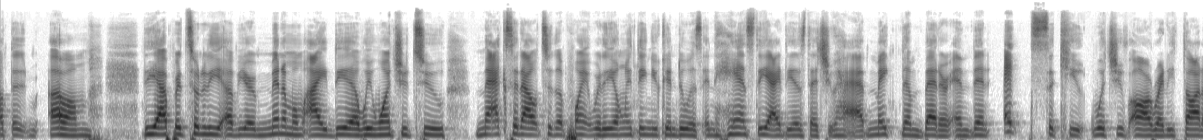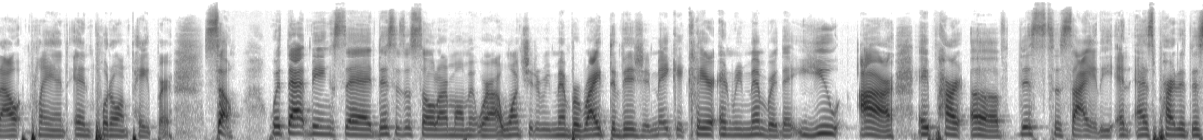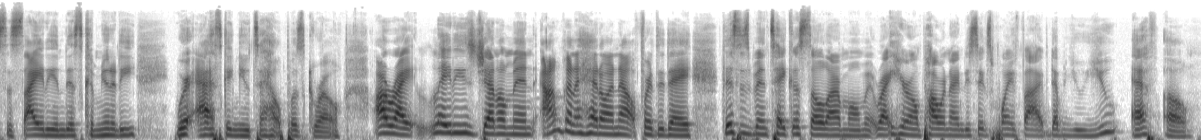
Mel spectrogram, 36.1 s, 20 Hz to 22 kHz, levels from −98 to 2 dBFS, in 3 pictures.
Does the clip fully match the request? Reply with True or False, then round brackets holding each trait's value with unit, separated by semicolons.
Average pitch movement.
False (2.3 semitones)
